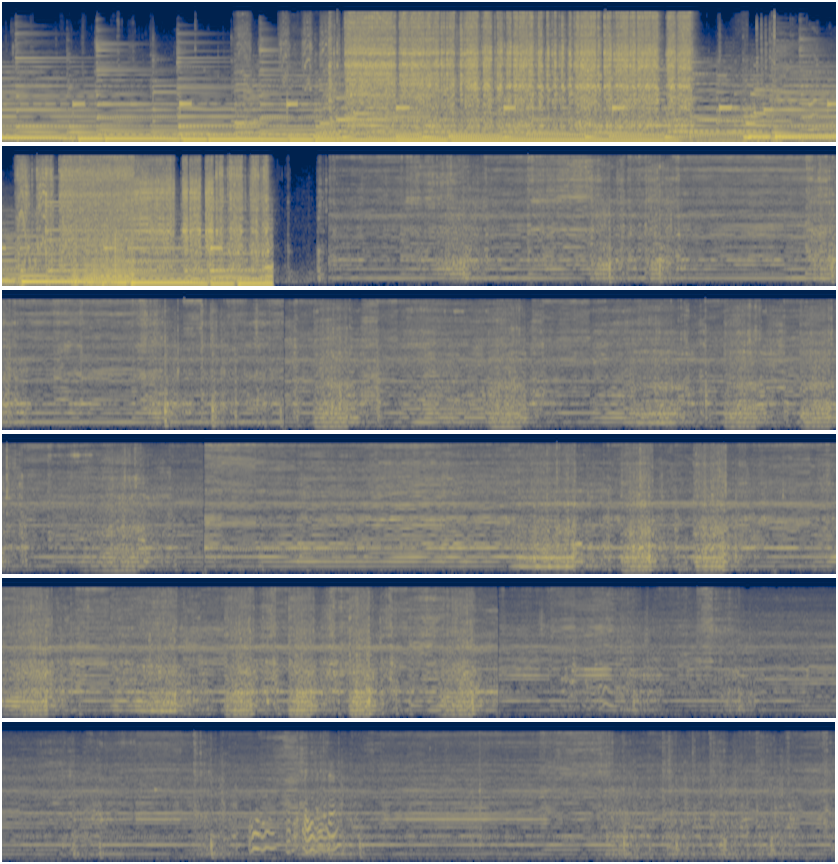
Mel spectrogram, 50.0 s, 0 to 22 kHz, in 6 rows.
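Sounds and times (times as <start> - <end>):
mortising machine electric whine: 2.4 - 11.1
chisel cutting into wood: 3.1 - 7.0, 8.5 - 11.1, 30.2 - 38.4.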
